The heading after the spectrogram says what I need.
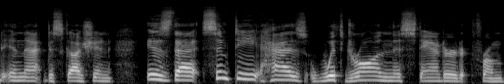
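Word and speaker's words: SMPTE: picture and television Engineers or sympty as I'm apparently been discovered that they call themselves or they pronounce their acronym as opposed to spelling it out but whatever that's neither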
